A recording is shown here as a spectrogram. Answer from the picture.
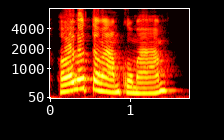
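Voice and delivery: loud, high taunting call; calling back. A narrator's reading. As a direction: throw it back across the fence. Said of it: "szólt vissza Márton".

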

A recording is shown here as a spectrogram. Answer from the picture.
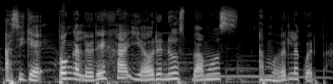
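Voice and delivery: ordinary talk, nothing marked

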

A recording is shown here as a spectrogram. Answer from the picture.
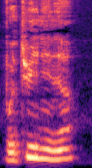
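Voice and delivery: touched mother, high and loud; moved. A narrator's reading. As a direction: appeal to the daughter with feeling. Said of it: "dit enfin madame Karsdorff émue".

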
